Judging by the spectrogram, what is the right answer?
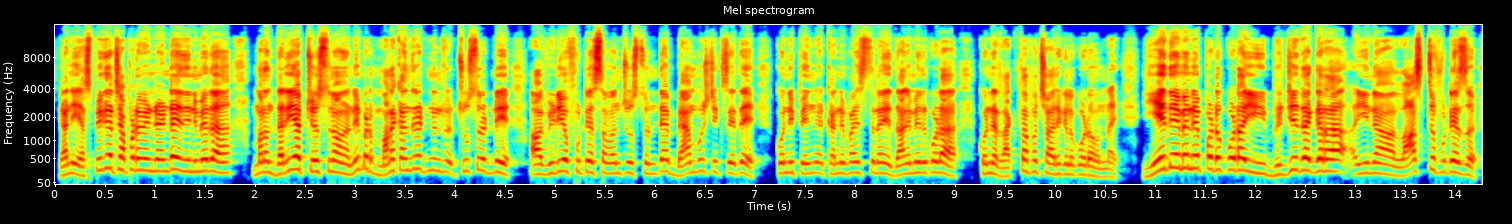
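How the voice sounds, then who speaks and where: Fast, high-pitched Telugu man explaining a case. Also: bright, forceful tone, dry recording, clean studio sound. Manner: emphatic, repeats himself and poses rhetorical questions. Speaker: advocate commenting as a legal expert. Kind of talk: explanatory legal news commentary.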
